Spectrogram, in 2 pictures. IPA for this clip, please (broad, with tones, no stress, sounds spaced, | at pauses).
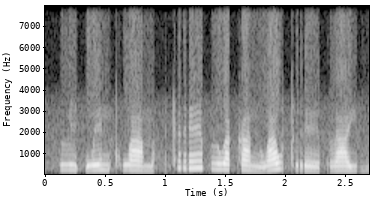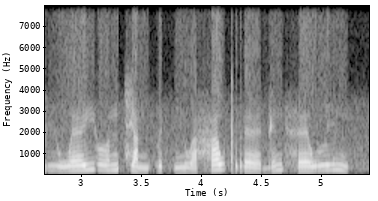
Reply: l i˨˩ ʔ w e˧ n kʰ w a˧ m | t r eː˥˩ p l u˧ a̯ k a˨˩ n w a˥˩ w t r eː˨˩ p l a˧ j b iː˧ w ɛː˦˥ j ɤː˦˥ n t͡ɕ a˩˦ n p e˨˩ k̚ n u˩˦ a̯ h a˥˩ w t r ɛː˨˩ d e˥˩ n h ɛː˦˥ w l i˥˩ n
